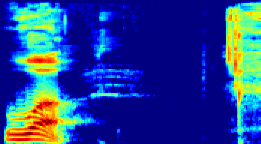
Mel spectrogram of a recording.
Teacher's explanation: दांत और जीभ और ओठों के कुछ योग से बोला जाने वाला वर्ण दंतोष्ठ कहलाता है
